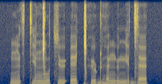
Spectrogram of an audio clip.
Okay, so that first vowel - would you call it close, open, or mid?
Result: close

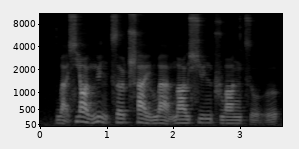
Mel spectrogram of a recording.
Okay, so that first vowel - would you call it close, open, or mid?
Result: open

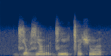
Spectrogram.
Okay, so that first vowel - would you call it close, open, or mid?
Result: open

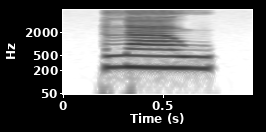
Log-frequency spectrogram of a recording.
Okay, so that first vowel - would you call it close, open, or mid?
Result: open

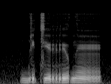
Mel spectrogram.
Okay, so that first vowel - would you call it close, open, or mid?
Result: close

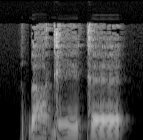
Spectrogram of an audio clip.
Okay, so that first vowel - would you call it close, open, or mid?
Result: open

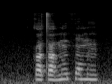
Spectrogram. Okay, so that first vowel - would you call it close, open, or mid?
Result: open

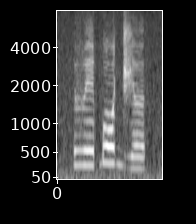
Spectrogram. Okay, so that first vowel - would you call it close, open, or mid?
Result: mid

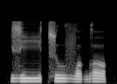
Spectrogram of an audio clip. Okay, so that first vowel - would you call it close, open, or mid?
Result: close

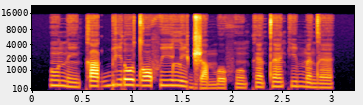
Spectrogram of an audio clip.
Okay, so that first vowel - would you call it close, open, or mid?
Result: close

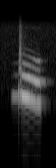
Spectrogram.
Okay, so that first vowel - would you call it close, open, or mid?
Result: close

